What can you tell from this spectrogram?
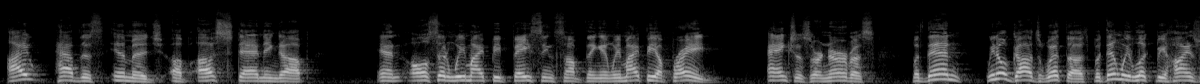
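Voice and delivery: building pastor's call to unity; preaching. Acted. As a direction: preach it out to the congregation. Preaching at full force.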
